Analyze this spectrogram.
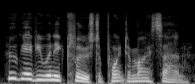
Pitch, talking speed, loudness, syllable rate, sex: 165 Hz, 305 wpm, -16 LUFS, 6.2 syllables/s, male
